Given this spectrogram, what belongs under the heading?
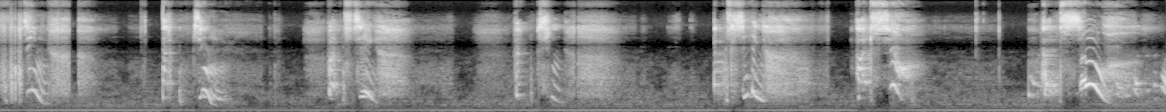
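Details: Repeated sneezes in quick succession, each with a sharp intake and explosive release, with gasps between; the person says they hadn't sneezed in a long time.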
